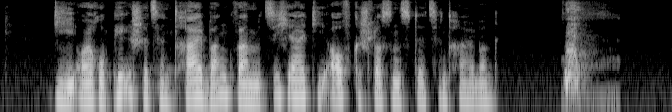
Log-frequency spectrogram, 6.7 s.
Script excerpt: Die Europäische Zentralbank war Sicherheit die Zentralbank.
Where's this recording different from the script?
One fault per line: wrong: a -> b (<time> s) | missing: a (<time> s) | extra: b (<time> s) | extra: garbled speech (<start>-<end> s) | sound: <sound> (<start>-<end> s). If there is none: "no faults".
extra: mit (2.5 s)
extra: aufgeschlossenste (3.3 s)
sound: bark (5.6-6.2 s)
